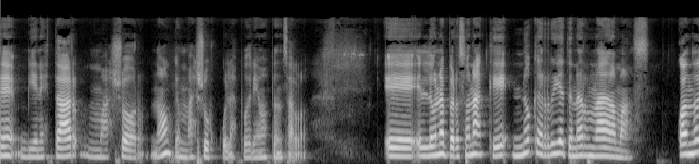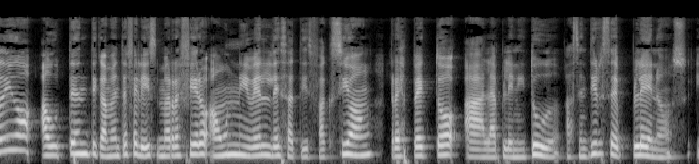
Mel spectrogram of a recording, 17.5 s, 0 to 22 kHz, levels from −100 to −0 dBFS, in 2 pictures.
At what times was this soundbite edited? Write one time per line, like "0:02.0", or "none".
0:08.4
0:13.5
